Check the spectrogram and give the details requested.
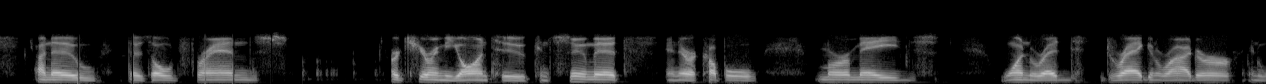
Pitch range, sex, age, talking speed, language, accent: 100-120 Hz, male, 50-69, 110 wpm, English, American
